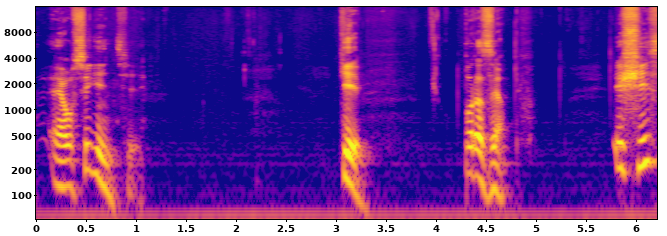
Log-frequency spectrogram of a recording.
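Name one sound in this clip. An elderly man speaks in short, halting phrases, heard up close through a microphone.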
